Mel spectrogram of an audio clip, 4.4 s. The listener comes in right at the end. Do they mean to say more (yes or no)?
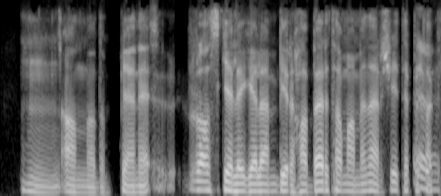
yes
